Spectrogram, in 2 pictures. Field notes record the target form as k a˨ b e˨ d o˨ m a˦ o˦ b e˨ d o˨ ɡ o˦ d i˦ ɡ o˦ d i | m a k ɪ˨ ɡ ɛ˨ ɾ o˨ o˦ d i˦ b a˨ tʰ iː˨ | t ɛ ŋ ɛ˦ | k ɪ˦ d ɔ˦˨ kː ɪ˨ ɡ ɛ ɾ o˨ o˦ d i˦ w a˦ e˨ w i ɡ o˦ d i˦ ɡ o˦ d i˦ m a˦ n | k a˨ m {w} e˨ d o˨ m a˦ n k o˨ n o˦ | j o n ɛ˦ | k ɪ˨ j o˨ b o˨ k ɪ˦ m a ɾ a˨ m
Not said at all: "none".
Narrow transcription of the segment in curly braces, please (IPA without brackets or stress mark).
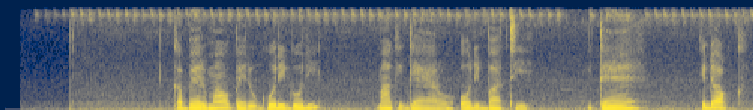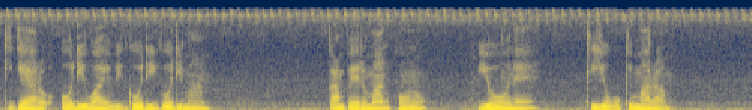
b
